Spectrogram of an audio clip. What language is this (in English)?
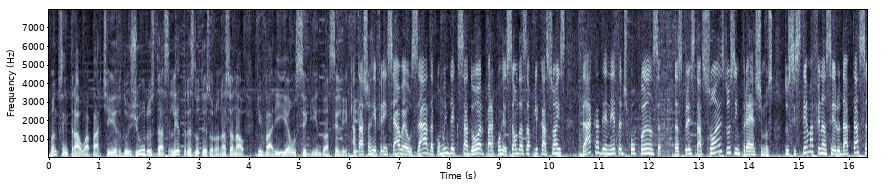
Portuguese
